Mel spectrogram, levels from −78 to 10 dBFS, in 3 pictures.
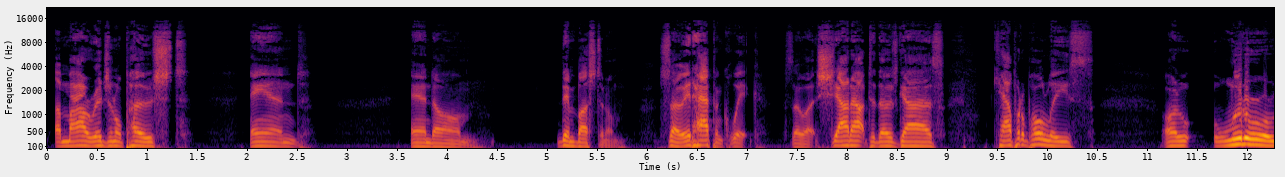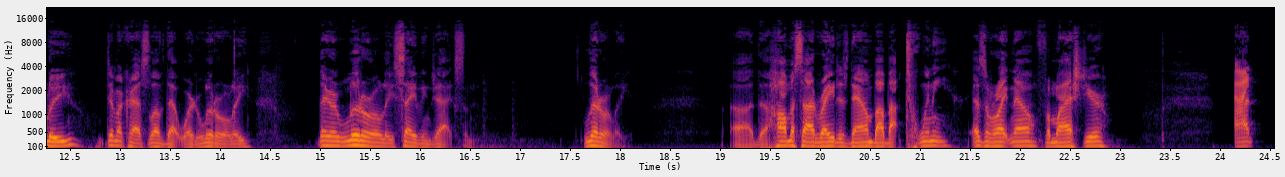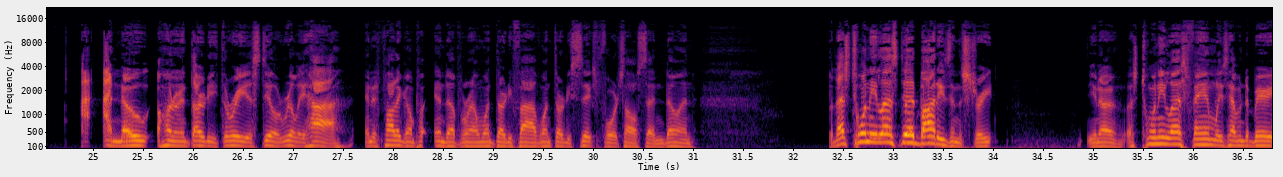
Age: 40-59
